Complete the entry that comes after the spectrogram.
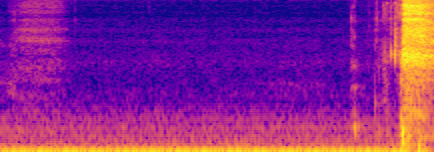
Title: some more super wet chhinkni sneezes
